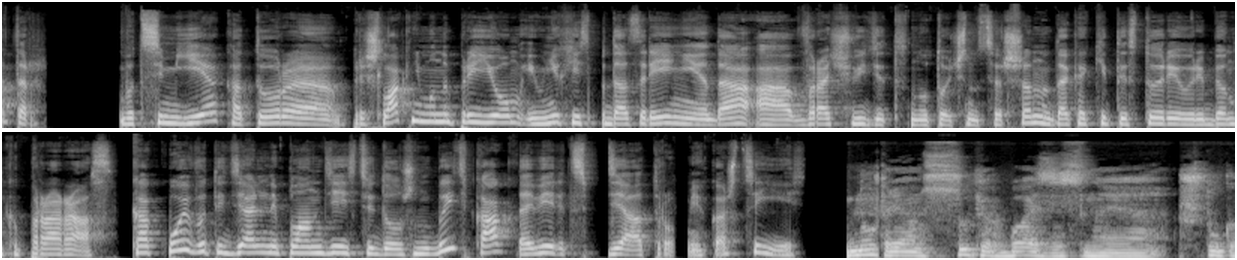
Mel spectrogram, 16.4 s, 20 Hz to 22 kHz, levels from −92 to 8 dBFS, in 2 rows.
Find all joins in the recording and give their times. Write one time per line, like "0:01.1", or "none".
0:12.7
0:14.0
